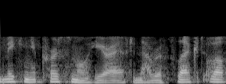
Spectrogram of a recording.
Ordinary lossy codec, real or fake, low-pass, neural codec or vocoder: AAC, 16 kbps; fake; 3.6 kHz; codec, 24 kHz, 0.9 kbps, WavTokenizer, medium speech release version 2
